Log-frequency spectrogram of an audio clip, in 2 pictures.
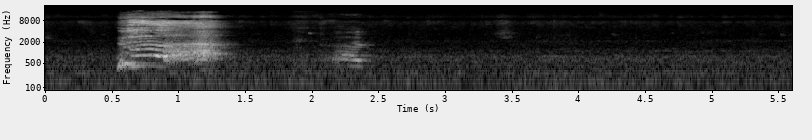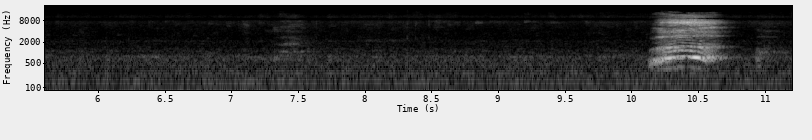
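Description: Two loud, abrupt voiced gasps about ten seconds apart, each with a faint smaller catch after it, in a quiet room: hiccups.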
